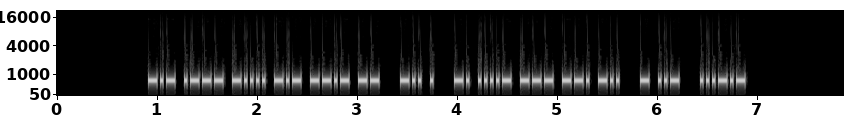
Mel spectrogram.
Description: Morse code, heard as a keyed tone, about 40 wpm, 700 Hz. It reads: KJ6KQM DE N4OGD TU <SK>
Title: Practice QSO - Exchange 4 - Ending - 40wpm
